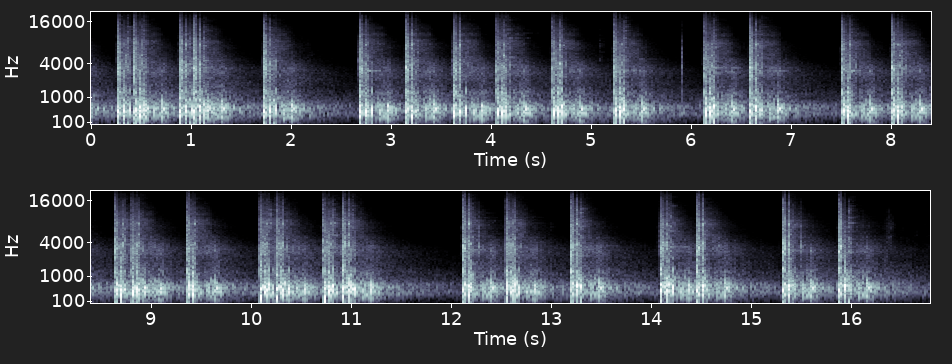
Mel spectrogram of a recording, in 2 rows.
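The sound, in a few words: Sig M400 SDI Series X rifle firing shots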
